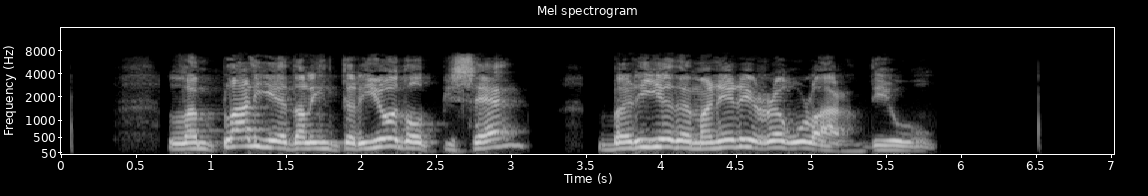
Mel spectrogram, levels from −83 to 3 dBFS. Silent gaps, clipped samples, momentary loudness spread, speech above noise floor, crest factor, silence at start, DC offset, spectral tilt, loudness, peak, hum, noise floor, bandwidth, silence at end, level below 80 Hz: none; under 0.1%; 11 LU; 35 dB; 16 dB; 0.75 s; under 0.1%; -4.5 dB/octave; -17 LUFS; -2 dBFS; none; -52 dBFS; 7.6 kHz; 1.2 s; -60 dBFS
